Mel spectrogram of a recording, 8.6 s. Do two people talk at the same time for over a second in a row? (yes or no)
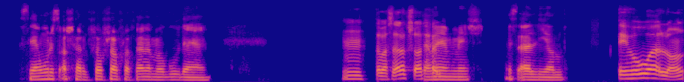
no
